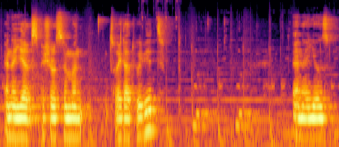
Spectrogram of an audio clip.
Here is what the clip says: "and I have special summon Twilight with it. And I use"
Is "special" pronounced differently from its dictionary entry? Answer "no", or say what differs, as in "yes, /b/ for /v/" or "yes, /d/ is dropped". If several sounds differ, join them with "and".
no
